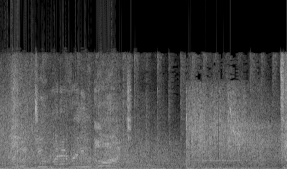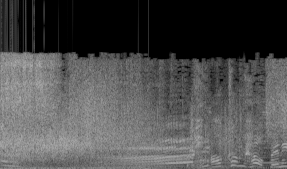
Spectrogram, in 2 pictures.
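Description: In a Naruto Ultimate Ninja Storm Revolution match, a super mini tailed beast bomb detonates with loud, sustained booming blasts and crashing bursts that fill the whole stretch, overlaid with whooshing effects.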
